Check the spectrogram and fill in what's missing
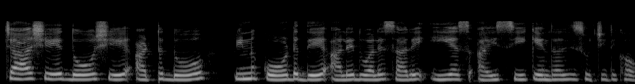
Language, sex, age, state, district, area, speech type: Punjabi, female, 30-45, Punjab, Amritsar, urban, read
